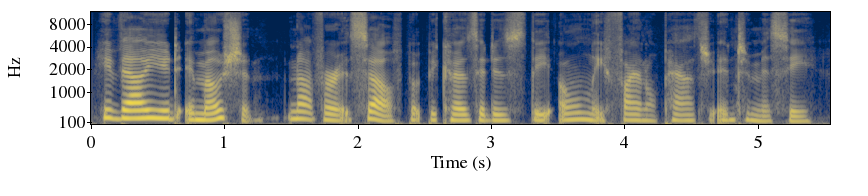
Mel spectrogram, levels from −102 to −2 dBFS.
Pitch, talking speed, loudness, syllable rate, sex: 185 Hz, 160 wpm, -20 LUFS, 5.1 syllables/s, female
